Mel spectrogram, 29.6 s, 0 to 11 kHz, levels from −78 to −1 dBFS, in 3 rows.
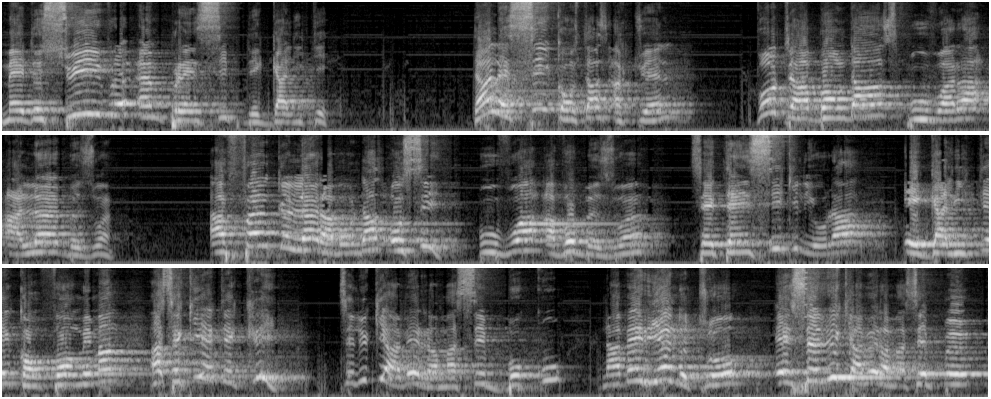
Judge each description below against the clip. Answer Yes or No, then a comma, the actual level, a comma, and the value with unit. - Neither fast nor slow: No, slow, 105 wpm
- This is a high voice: Yes, high, 225 Hz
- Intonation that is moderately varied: No, wide, 6.8 semitones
